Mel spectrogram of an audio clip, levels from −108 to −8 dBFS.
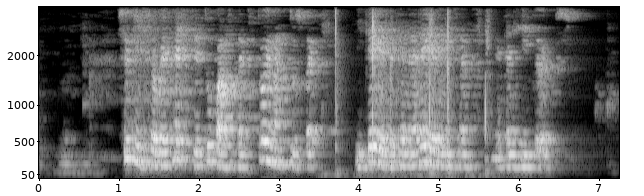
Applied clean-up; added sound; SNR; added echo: classical method WPE with log-MMSE.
